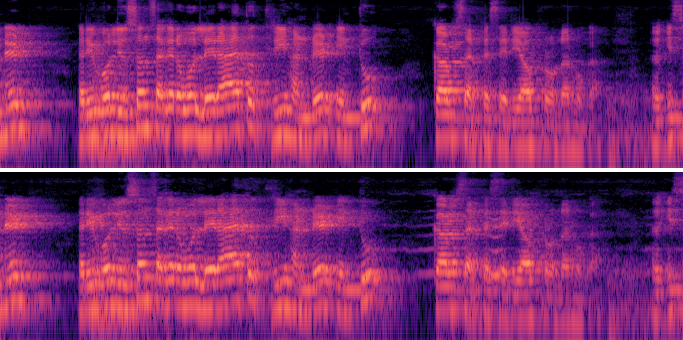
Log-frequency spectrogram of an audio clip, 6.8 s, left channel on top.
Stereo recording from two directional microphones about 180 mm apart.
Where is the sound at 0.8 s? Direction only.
35° left (ahead or behind).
